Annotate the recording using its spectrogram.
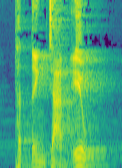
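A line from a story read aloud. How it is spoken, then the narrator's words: Old person shouting. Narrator (Vietnamese): cụ hét lên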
